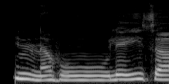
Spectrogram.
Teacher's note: یہ بندہ ہے، دونوں کھینچ کے پڑھنا۔ انہو لیسا، اب دیکھیں یا ساکن سے پہلے زبر اگر آتا ہے تو یہ حرف لین ہوتا ہے، اسے جلدی پڑھتے ہیں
